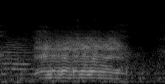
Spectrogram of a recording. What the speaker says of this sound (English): The goats are thriving this year.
